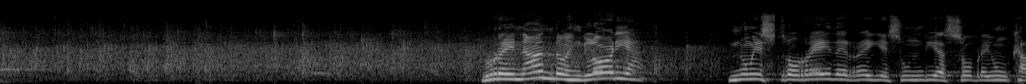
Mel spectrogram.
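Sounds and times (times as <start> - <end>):
audience applause: 0.0 - 7.3
speech: 4.8 - 6.5, 7.3 - 10.2.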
